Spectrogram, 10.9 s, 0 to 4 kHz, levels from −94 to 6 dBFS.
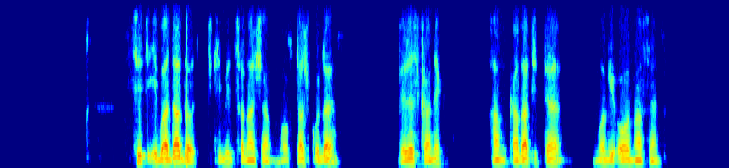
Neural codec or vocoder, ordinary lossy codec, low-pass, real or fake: vocoder, 24 kHz, 100 mel bands, Vocos; Opus, 32 kbps; 3.6 kHz; fake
